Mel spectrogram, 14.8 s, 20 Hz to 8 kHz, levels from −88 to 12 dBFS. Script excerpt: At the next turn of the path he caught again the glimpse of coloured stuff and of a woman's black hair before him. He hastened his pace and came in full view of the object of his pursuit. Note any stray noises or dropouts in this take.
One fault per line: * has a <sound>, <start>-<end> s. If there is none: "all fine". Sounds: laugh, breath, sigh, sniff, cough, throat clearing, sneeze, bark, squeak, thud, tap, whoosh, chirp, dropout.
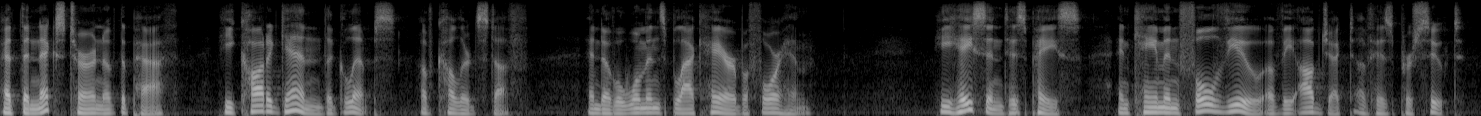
all fine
